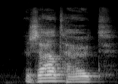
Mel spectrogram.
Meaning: tegument, seed coat (that which surrounds the endosperm)
- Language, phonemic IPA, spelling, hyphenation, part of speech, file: Dutch, /ˈzaːt.ɦœy̯t/, zaadhuid, zaad‧huid, noun, Nl-zaadhuid.ogg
